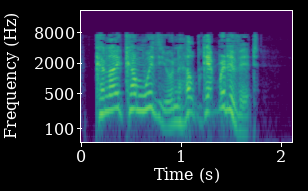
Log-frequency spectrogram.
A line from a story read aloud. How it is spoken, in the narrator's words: said Harry quickly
